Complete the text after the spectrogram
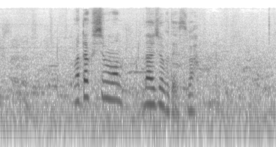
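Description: A young woman answers calmly and softly, close by.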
